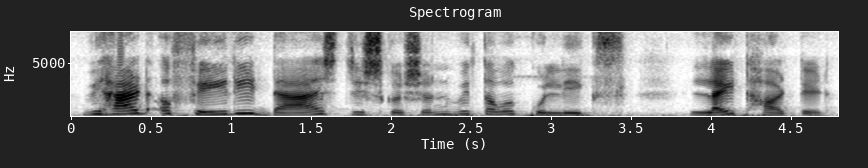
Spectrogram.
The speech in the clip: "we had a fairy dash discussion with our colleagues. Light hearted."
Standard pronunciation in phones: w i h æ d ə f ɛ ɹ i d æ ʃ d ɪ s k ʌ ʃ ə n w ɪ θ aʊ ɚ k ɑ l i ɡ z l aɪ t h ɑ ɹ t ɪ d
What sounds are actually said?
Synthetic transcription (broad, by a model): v i h æ d ə f ɛ ɹ i d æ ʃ d ɪ s k ʌ ʃ ə n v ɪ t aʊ ɚ k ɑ l i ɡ s l aɪ t h ɑ ɹ t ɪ d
